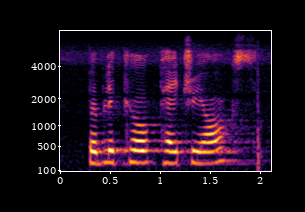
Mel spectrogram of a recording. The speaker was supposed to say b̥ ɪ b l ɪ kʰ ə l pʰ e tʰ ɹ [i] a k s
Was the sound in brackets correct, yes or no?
yes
